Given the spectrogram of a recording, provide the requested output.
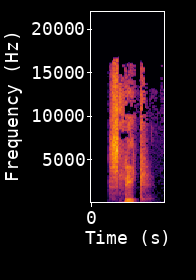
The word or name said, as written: SLIKS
